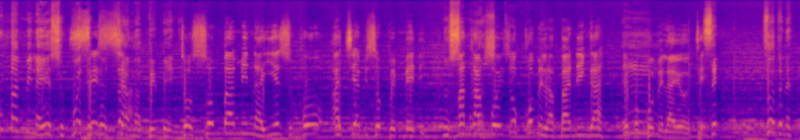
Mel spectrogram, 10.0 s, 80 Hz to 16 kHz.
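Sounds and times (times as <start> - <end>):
man talking: 0.0 - 10.0
soft background music: 0.0 - 10.0.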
